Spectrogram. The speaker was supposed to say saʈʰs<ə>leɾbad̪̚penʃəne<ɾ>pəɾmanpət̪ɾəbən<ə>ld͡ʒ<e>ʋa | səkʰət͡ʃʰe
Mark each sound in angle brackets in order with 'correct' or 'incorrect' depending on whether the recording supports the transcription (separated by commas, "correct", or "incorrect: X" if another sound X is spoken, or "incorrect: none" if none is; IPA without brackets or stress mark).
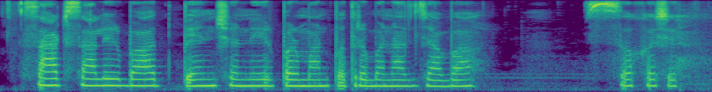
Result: incorrect: a, correct, incorrect: a, incorrect: a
